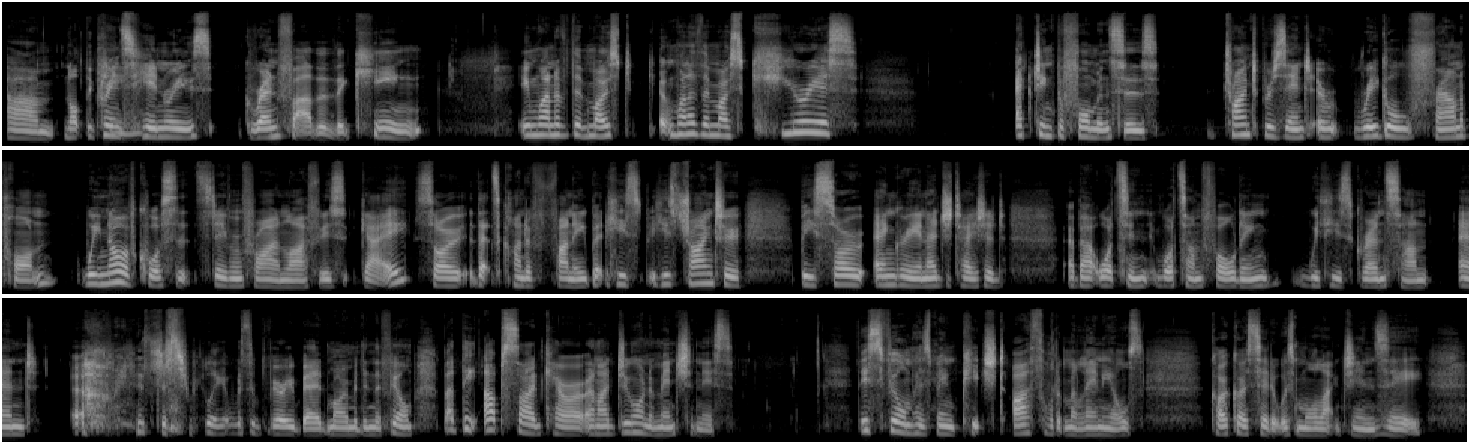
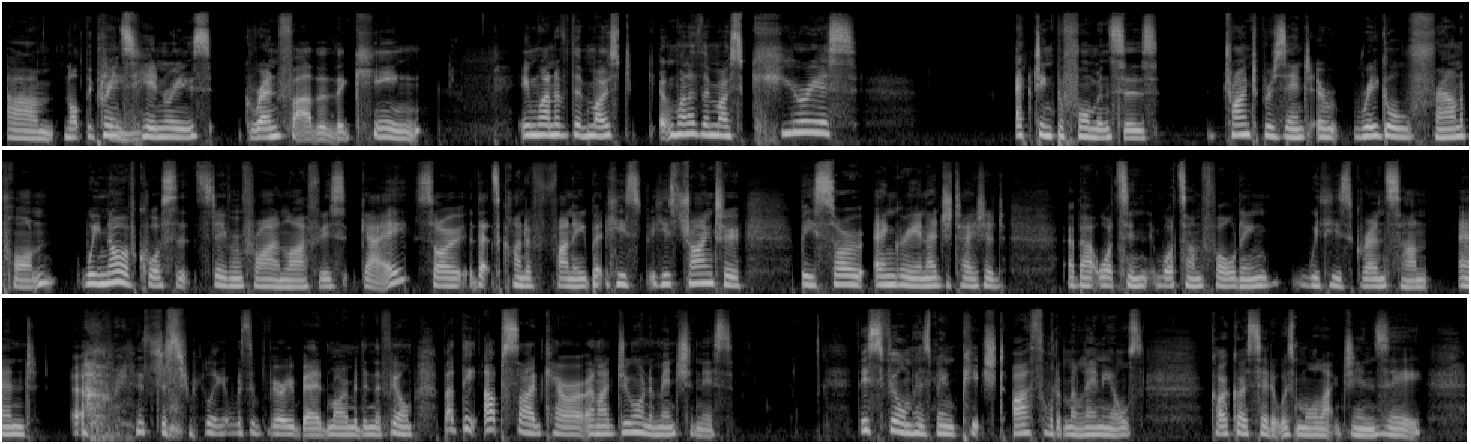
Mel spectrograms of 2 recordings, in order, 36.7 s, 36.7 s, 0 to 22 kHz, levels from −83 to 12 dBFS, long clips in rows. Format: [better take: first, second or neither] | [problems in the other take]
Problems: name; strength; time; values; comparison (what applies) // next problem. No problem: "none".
second | thin; somewhat; fading below 300 Hz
